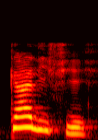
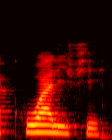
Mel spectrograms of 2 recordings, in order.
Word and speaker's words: qualifier: Alors regardez ici, c'est qualité, qualité, quitter, quitter, qualifier, qualifier, ce n'est pas qualifier.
